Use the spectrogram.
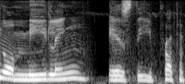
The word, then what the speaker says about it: Myling: Yeah, that's actually how it's pronounced. Muleng or Mealing is the proper pronunciation. Not Myling.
